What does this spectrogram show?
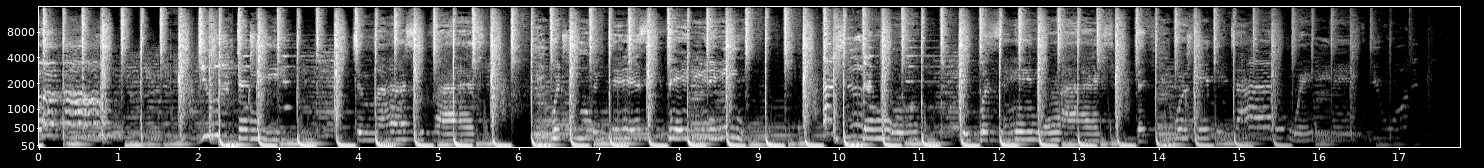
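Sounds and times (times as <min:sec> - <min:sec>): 
funk drum loop at 123 bpm: 0:00.0 - 0:17.2.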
